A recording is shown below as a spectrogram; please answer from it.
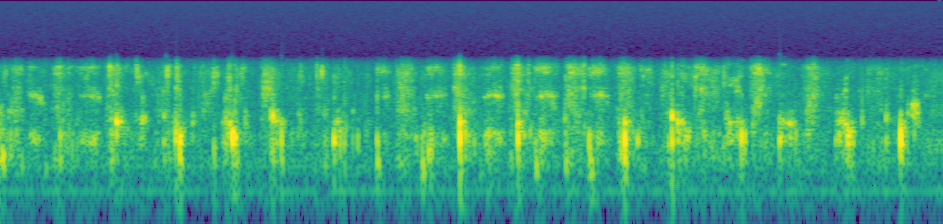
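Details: Young Labrador Retriever litter at a kennel in Poland, sire Poolstead Pol Roger: a steady stream of brief squeaky whimpers and soft yelps, overlapping and irregular, with faint background noise.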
